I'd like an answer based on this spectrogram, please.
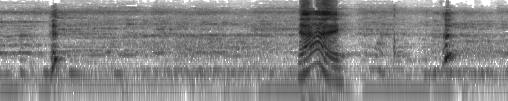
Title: Baby has the hiccups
